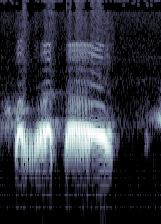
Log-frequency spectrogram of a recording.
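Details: Decoy spotted dove cooing to attract wild birds: one forceful two-part coo, a short wavering note followed by a longer, even note that falls slightly at the end, in a quiet setting.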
